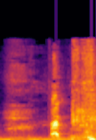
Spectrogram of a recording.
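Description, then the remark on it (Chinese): A single sharp sneeze from a person whose nose feels bad tonight, bursting out over a low steady hum, with a short breathy intake before it and a noisy, forceful release; the sneeze made them bite their tongue. “我跟你们讲，我打喷嚏的时候，就是嘴，就是牙齿突然一下开，然后合起来，就把我的舌头都咬了一下。”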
